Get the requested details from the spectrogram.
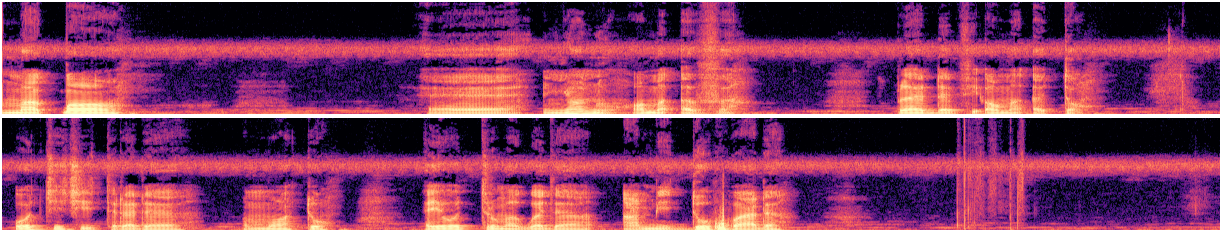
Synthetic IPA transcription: mə̃˨k͡pɔ˦˨ | ɲɔ̃˦nũ˨wɔ̰˦mə˨ʔə˨və˨ | k͡plə˦ɖə˨vḭ˦ʔo˦mə̰˨ʔə˨t̪ɔ˨ | wo˦t͡ɕi˦t͡ɕi˨t̪ɾə˨ɖə˦˨ | mɔ̃˦a˦t̪o˦ | e˦je˦wo˦t̪ɾo˦mə˨ɡ͡bə˦d̪ə˦ | a˨mĩ˨d̪o˦ɸə˦a˨ɖə˦

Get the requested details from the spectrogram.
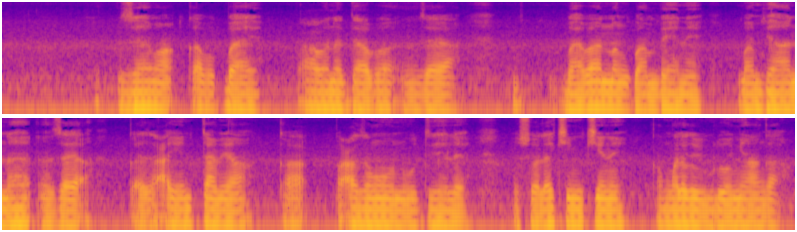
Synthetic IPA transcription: za˦ma˨ka̰˨bɨ˨ɡ͡ba˨hɪ˦ | pa˦˨ʔa˦bɨ˦nɨ˦da˦ba˦n̩˦za˦ja˦ | ɡ͡ba˨ɪ˨˦ba˦nɨ˦ŋɡ͡ba˦mbɪ˦hɪ˦nɨ˦ | ba˦mbi˦a˦na˦hn̩˨za˦ja̰˨ | ka̰˨za̰˨ʔa̰˨jɪ˦n˦ta˦m˦ja˦ | ka̰˨ | pa̰˨ʔa̰˨zɨ˦ŋo˦no˦de˦lɨ˨ | o˨sɔ˨la˦ki˦nki˦nɨ˦ | ka˨ŋ͡ma˦lɨ˦ɡɨ˨ju˦lo˦ɲaː˦ŋɡa˨

